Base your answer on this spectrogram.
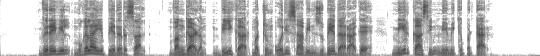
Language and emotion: Tamil, neutral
